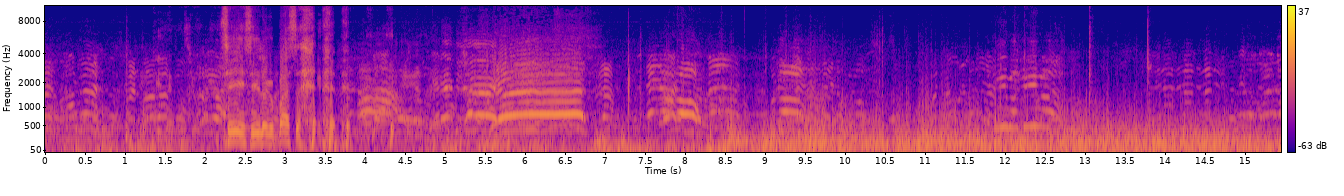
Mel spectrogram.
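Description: Young players shout to each other outdoors across an open field.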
